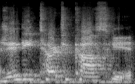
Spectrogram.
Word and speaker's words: Genndy Tartakovsky: genndy tartakovsky I still have trouble saying that genndy tartakovsky is that right yes you did say it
